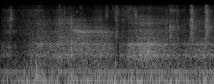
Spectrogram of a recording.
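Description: Faint handling sounds of a perfume bottle and its cap in the hands, with two short, sharp sounds near the end.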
